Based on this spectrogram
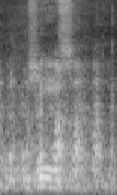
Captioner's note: laughter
